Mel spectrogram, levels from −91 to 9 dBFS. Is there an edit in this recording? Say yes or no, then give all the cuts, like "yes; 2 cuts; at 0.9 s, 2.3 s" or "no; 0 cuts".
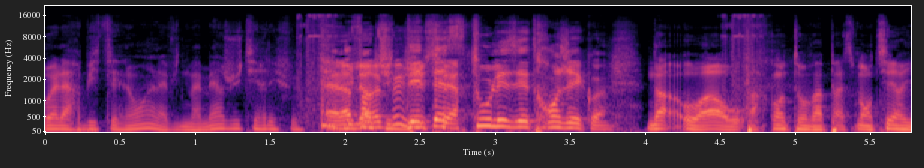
yes; 2 cuts; at 1.8 s, 4.7 s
